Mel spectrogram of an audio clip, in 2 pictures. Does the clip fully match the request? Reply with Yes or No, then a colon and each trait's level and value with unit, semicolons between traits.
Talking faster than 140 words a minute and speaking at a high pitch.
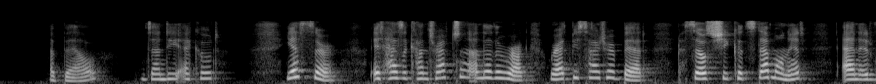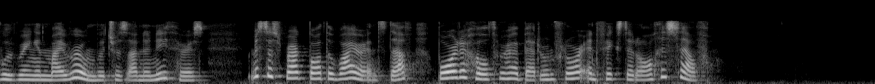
Yes: average, 180 wpm; very high, 255 Hz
